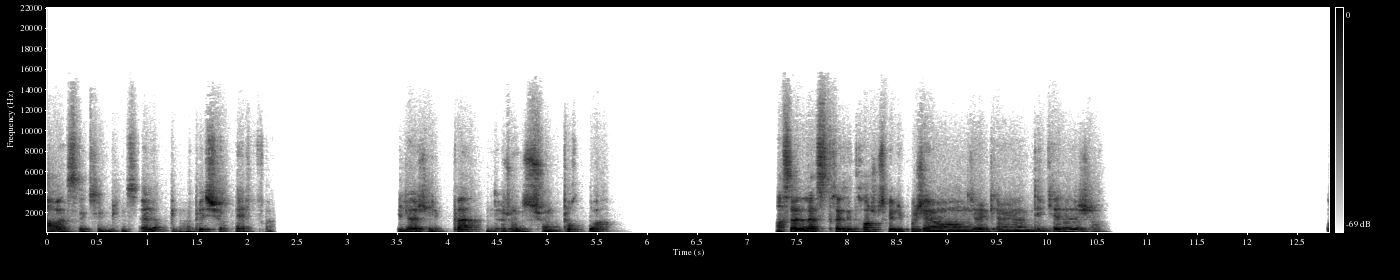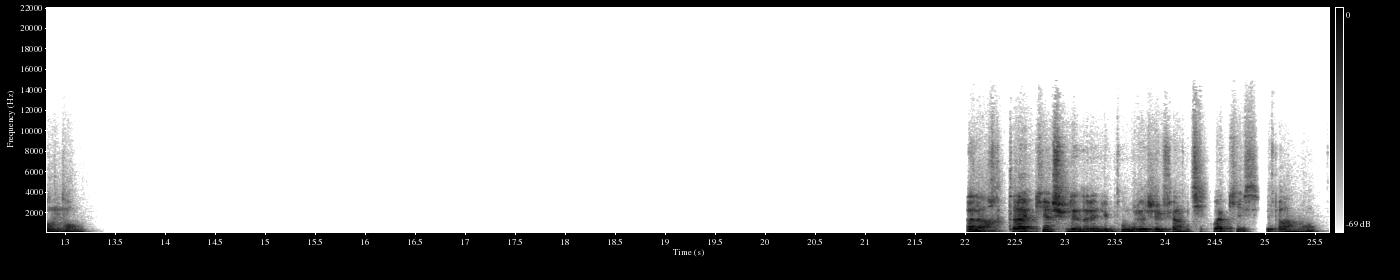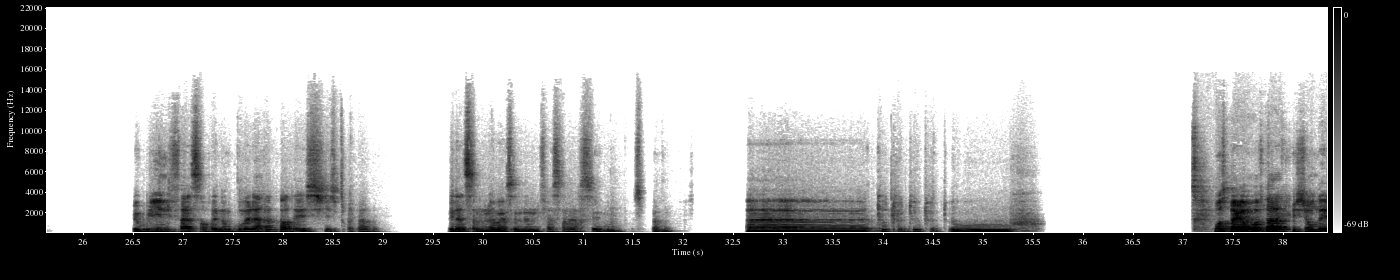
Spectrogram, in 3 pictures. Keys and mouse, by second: 0.3 right click, 1.4 middle click, 3.7 middle click, 10.5-20.6 middle drag, 20.9-21.4 shift+middle drag, 22.0 shift+middle drag, 22.9-23.5 middle drag, 24.2-25.1 middle drag, 25.6 right click, 26.3 shift+right click, 26.8 shift+right click, 27.4 shift+right click, 30.7 middle click.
